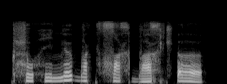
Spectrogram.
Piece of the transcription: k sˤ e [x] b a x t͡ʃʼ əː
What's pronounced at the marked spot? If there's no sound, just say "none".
x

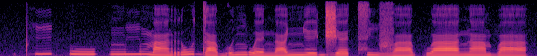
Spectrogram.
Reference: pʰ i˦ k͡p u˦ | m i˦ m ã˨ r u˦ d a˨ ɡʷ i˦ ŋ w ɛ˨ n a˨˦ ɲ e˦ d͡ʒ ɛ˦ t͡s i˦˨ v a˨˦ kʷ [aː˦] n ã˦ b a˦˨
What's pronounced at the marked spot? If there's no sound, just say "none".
aː˦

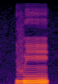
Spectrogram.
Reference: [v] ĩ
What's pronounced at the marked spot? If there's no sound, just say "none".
v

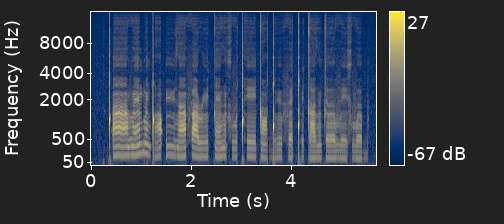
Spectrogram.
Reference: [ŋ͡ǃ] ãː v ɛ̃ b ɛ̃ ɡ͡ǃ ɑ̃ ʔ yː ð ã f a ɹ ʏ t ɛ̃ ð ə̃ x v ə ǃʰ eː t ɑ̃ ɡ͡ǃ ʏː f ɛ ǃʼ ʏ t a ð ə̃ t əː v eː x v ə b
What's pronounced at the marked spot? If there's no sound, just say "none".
ǃʼ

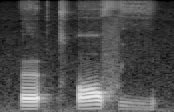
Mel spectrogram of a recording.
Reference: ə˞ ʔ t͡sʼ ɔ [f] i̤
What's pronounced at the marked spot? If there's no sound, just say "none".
f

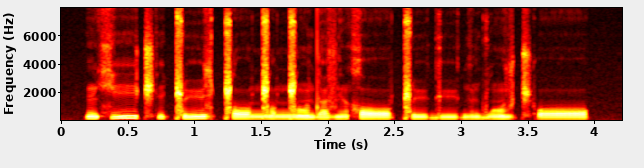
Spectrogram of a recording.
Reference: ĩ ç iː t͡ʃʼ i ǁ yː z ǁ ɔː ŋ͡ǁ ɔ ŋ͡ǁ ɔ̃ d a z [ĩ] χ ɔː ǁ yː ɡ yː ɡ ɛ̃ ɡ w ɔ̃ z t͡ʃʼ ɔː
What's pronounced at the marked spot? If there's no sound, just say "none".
ĩ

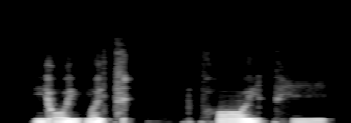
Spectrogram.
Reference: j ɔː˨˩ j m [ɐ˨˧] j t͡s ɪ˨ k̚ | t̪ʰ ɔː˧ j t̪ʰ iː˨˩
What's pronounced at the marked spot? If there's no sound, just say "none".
ɐ˨˧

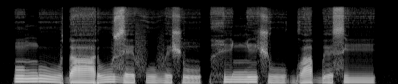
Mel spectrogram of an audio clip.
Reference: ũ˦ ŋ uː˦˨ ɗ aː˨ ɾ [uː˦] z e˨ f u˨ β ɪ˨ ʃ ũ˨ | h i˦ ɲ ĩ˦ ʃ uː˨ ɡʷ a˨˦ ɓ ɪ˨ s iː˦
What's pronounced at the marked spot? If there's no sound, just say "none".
uː˦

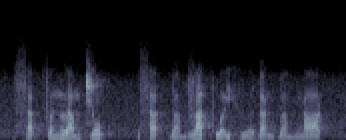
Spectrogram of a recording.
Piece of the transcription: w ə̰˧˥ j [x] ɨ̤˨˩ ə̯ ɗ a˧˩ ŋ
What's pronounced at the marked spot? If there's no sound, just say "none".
h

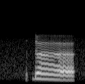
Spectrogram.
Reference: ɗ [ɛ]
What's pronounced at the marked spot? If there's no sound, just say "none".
œ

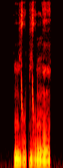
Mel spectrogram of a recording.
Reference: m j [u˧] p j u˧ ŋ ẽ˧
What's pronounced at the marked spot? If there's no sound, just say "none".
u˧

